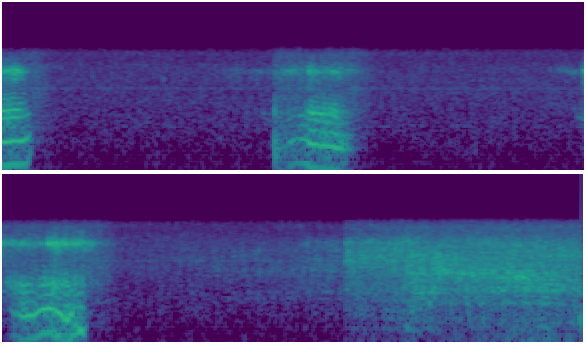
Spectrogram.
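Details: Snoring from a sleeping pet in a dark room after an active afternoon: slow, rhythmic snores with a whistling, wheezy tone, a breath every few seconds, amid quiet room noise.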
